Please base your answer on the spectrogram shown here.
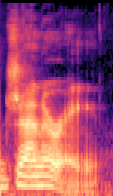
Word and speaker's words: generate: is more subtle but listen to the first and second syllable and tell me are they the same sound when I say generate so they're not right so I'm not saying an e in both positions so it's not jate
